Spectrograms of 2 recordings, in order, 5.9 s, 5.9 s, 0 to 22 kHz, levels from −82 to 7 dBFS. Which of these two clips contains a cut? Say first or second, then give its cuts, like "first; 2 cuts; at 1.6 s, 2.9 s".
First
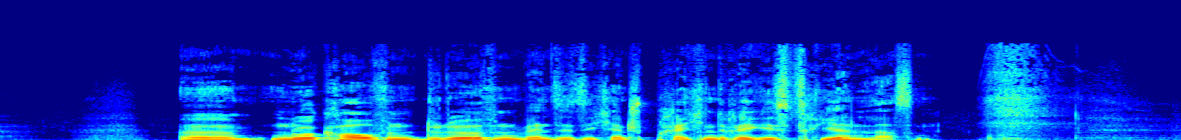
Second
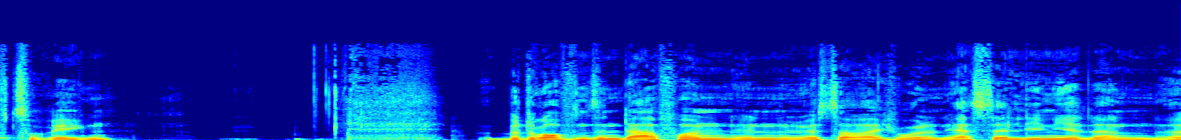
second; 1 cut; at 2.3 s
